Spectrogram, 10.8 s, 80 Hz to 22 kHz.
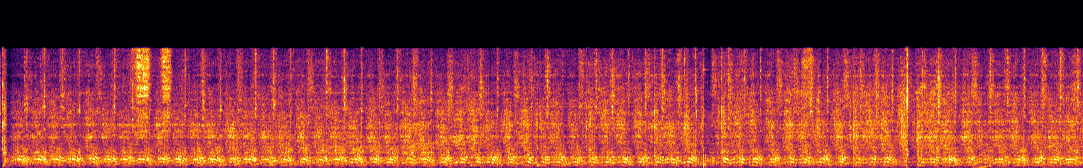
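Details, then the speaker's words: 1968 Saab 96 V4, sitting over 40 years: starter spins it quickly and unevenly with light compression beats and no catch; compression is only 60–100 even after oil was added to the cylinders. "it just don't have enough compression we had that oil in the top of it but after that it kind of stopped"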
